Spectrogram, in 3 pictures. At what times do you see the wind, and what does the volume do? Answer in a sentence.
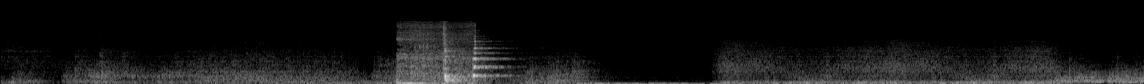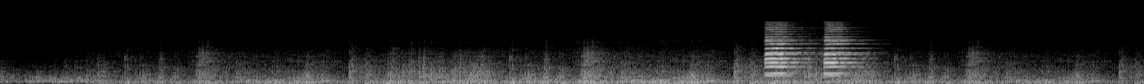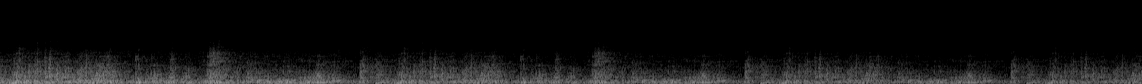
You can hear the wind from 0.0 to 34.2 s, getting louder then quieter.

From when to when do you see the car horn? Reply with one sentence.
The car horn can be heard from 4.0 to 4.8 s and from 19.1 to 19.9 s.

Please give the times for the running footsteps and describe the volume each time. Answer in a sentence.
The running footsteps can't be heard in this clip.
